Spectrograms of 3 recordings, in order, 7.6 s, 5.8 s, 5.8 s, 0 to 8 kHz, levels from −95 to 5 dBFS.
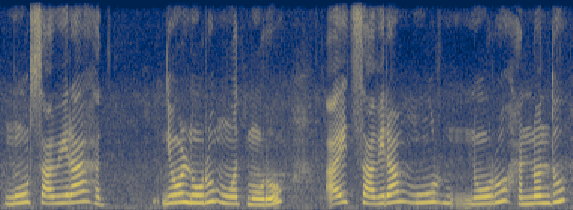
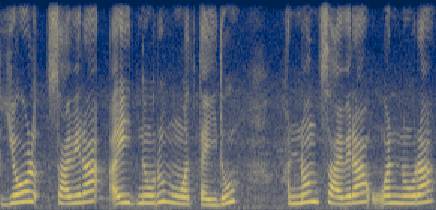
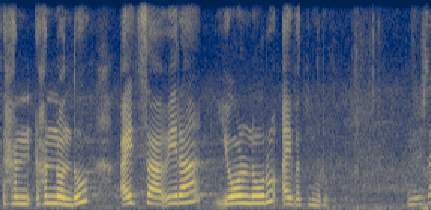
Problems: none marked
